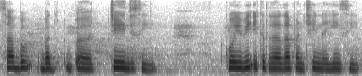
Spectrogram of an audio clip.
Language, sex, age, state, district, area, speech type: Punjabi, female, 18-30, Punjab, Ludhiana, urban, spontaneous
